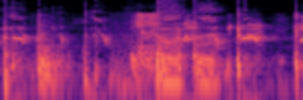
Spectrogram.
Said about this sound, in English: the way I'm coughing, I might have that bitch now.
